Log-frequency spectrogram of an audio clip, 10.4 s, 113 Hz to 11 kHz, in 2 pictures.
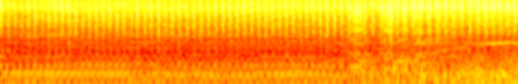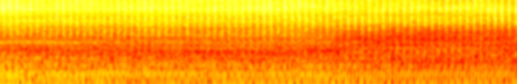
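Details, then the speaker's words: Wessex AF G2 flail mower engine idling with the rotor drive just engaged, before full revs are used to disengage it; an even, steady drone with no knocking or slipping, running smoothly. "now that engaged that's idling and I'll use full revs now to disengage the drive"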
